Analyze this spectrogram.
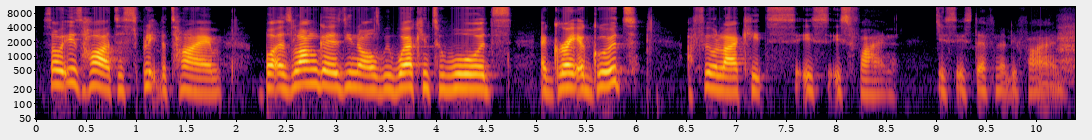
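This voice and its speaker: Big swings in loudness, ordinary pitch variation, and a very clean recording with a silent background. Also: woman, medium pitch for a woman, moderate pace. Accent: Birmingham. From Birmingham, England. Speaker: rapper. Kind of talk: casual interview chat.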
